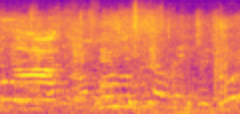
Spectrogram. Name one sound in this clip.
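Water splashes in a fountain.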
